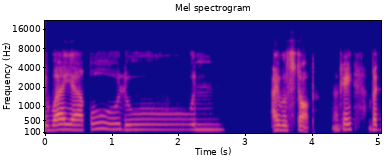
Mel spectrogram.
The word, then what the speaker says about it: وَيَقُولُونَ: Now, when we say وَيَقُولُونَ, the qaf is heavy. Okay, make sure that you circle the lips for the dhamma, and then the lips stay circled while we pronounce قُولُوا. Qulu. If your lips start to change, it's going to change the oo sound and it's not going to sound right. Okay, so you must keep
